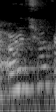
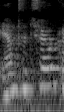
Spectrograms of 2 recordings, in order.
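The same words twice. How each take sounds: First: Said in the usual way. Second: Antichoke with an n in place of the r; playful antichoke joke on ants; punning pronunciation. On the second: Shown as a demonstration. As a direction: swap in the pun antichoke, an-ti-choke. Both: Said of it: "or we can say antichoke".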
